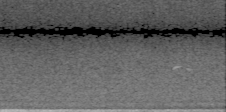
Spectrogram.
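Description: Steady heavy rain heard from a patio during a thunderstorm, a dense constant hiss with a low rumbling undertone throughout, no voices.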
